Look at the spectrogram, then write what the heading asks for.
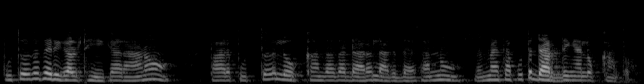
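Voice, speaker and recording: ਇੱਕ ਔਰਤ ਪੰਜਾਬੀ ਲਘੂ ਫ਼ਿਲਮ ਵਿੱਚ ਪਿੰਡ ਦੀ ਸਬਰ ਵਾਲੀ, ਫ਼ਿਕਰਮੰਦ ਸੱਸ ਬਣੀ ਹੈ, ਜੋ ਨੂੰਹ ਨੂੰ ਪਿਆਰ ਨਾਲ ਮਨਾਉਂਦੀ ਹੈ।. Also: female voice, medium pitch, moderate pace, highs cut off, close to an everyday voice. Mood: coaxing. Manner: soothing, pleading, worried. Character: village mother-in-law, patient and worried. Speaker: mother-in-law. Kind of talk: Punjabi short film acting.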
